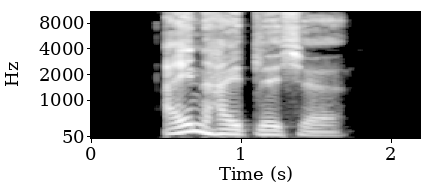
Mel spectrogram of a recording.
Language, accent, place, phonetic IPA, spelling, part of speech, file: German, Germany, Berlin, [ˈaɪ̯nhaɪ̯tlɪçə], einheitliche, adjective, De-einheitliche.ogg
- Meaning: inflection of einheitlich: 1. strong/mixed nominative/accusative feminine singular 2. strong nominative/accusative plural 3. weak nominative all-gender singular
